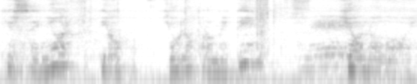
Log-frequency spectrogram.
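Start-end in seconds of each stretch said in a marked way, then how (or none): 1.6-4.1 hushed, soft divine answer; whispered voice of God. Retold or imitated. The Lord answering the disciples, in a hushed whisper. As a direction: breathe it like a sacred promise. Voicing the Lord's reply.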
